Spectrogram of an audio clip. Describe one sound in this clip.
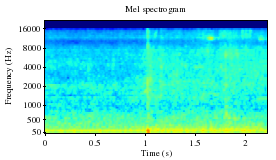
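A ball thumps as a power wheelchair strikes it.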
